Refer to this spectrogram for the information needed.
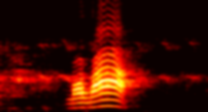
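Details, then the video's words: Pet parrot, called mitthu, said to be talking and saying mummy and papa; one short, harmonic, arching voiced sound rising and falling, over a faint background hiss. "Parrot talking mummy Papa"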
